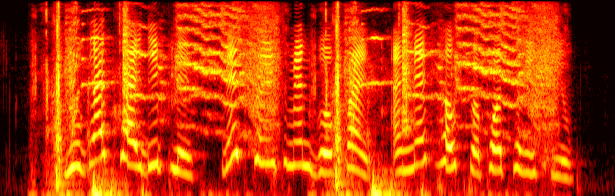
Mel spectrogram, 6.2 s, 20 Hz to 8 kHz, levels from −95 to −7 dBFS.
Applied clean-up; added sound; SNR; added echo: none; Door; 1 dB; none.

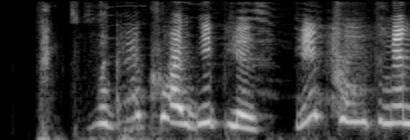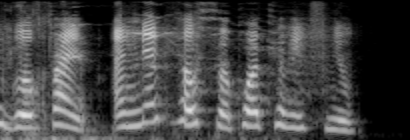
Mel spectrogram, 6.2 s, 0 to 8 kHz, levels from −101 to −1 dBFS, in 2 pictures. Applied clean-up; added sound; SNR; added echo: neural mask model DeepFilterNet 3.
